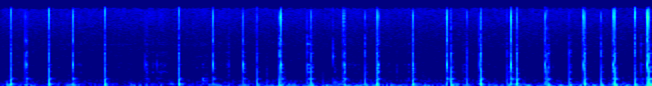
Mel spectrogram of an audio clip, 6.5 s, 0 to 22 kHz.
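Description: Long pointed acrylic nails tap the grilles of the small, hollow, crossed silver metal X/Y microphone capsules on a Zoom recorder. About 28 quick, dry taps land in an uneven rhythm, each a sharp click with a deep, close-up thump and almost no ring. The tapping stays quiet and gentle throughout.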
